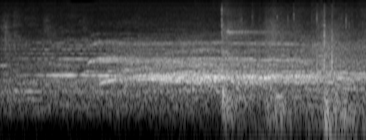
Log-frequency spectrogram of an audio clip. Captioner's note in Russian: толпа ликует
